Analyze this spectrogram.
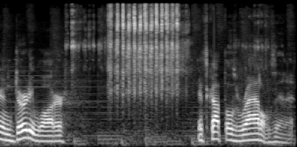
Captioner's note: shaking sound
